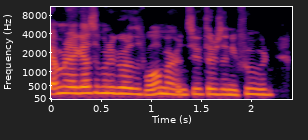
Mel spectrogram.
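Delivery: fast, light voicing of a lost dog; dog impression. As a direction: lightly voice the hungry dog wandering in. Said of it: "That's my dog impression".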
